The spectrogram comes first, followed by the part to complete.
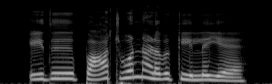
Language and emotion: Tamil, sad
